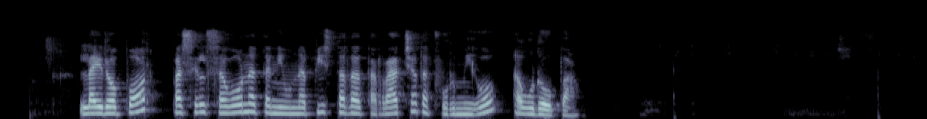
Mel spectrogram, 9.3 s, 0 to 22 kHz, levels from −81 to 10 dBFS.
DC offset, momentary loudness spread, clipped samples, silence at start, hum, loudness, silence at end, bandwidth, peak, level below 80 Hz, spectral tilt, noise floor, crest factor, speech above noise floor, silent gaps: under 0.1%; 8 LU; under 0.1%; 0.8 s; none; -20 LUFS; 3.5 s; 8 kHz; -2 dBFS; -62 dBFS; -6 dB/octave; -78 dBFS; 20 dB; 59 dB; none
